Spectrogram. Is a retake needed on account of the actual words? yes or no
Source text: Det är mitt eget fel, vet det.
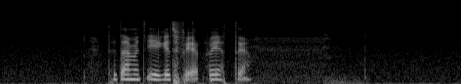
no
